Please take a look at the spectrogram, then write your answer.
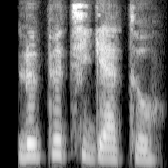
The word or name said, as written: le petit gateau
